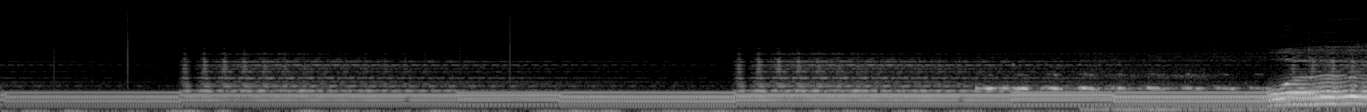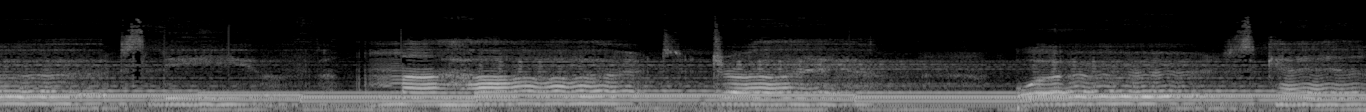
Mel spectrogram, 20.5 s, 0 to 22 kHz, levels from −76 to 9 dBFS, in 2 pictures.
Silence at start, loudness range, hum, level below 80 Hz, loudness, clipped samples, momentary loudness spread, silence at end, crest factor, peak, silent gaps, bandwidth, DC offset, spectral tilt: 0 s; 10 LU; none; -40 dBFS; -23 LUFS; under 0.1%; 12 LU; 0 s; 16 dB; -6 dBFS; none; 12 kHz; under 0.1%; -7.5 dB/octave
